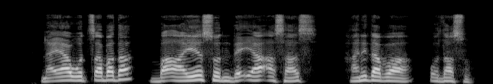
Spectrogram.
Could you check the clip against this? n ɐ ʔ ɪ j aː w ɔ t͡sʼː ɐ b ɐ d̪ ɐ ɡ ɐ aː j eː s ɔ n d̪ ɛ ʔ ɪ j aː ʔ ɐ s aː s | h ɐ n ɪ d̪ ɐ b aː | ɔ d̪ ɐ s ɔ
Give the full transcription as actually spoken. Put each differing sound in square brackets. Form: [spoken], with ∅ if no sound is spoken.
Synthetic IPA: n ɐ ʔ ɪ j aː w ɔ t͡sʼː ɐ b ɐ d̪ ɐ [b] ɐ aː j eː s ɔ n d̪ ɛ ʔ ɪ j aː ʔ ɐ s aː s | h ɐ n ɪ d̪ ɐ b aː | ɔ d̪ ɐ s ɔ

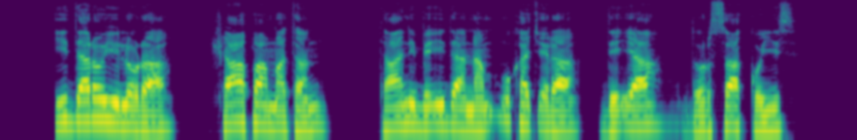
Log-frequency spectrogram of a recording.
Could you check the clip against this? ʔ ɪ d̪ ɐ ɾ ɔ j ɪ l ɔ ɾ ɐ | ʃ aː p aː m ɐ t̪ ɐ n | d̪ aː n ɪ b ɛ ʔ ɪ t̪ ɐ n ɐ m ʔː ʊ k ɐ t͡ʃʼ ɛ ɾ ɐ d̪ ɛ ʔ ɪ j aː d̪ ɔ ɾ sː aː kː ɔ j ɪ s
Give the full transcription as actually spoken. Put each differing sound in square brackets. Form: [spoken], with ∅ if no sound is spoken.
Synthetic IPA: ʔ ɪ d̪ ɐ ɾ ɔ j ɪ l ɔ ɾ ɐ | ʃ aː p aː m ɐ t̪ ɐ n | [t̪] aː n ɪ b ɛ ʔ ɪ [d̪] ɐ n ɐ m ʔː ʊ k ɐ t͡ʃʼ ɛ ɾ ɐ d̪ ɛ ʔ ɪ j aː d̪ ɔ ɾ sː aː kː ɔ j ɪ s

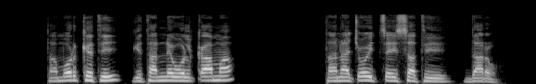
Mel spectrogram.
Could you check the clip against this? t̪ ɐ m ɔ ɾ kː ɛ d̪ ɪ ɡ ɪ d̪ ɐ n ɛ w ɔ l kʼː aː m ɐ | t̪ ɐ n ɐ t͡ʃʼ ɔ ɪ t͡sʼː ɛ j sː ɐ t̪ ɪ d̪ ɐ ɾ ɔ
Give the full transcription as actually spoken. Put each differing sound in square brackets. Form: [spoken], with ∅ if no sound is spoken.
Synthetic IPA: t̪ ɐ m ɔ ɾ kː ɛ [t̪] ɪ ɡ ɪ [t̪] ɐ [nː] ɛ w ɔ l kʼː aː m ɐ | t̪ ɐ n ɐ t͡ʃʼ ɔ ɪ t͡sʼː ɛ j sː ɐ t̪ ɪ d̪ ɐ ɾ ɔ

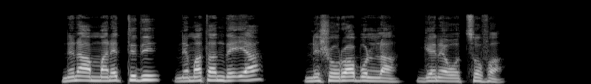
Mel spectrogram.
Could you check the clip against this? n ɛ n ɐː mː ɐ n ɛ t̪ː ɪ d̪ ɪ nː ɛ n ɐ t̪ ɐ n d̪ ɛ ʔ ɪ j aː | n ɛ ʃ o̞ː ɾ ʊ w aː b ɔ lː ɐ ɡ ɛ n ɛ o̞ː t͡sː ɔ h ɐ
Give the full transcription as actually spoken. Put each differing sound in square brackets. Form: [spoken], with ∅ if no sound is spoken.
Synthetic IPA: n ɛ n ɐː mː ɐ n ɛ t̪ː ɪ d̪ ɪ [n] ɛ [m] ɐ t̪ ɐ n d̪ ɛ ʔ ɪ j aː | n ɛ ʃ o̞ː ɾ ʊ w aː b ɔ lː ɐ ɡ ɛ n ɛ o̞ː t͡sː ɔ [f] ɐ

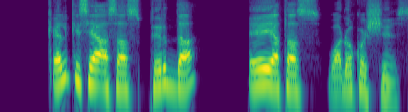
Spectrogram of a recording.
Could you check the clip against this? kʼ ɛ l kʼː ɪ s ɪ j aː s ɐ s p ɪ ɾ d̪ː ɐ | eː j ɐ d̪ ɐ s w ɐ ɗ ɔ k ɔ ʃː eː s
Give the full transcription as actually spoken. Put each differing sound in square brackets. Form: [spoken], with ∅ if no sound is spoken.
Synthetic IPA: kʼ ɛ l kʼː ɪ s ɪ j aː s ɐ s p ɪ ɾ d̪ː ɐ | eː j ɐ [t̪] ɐ s w ɐ ɗ ɔ k ɔ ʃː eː s

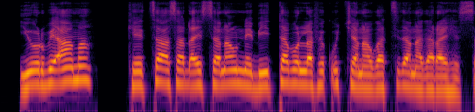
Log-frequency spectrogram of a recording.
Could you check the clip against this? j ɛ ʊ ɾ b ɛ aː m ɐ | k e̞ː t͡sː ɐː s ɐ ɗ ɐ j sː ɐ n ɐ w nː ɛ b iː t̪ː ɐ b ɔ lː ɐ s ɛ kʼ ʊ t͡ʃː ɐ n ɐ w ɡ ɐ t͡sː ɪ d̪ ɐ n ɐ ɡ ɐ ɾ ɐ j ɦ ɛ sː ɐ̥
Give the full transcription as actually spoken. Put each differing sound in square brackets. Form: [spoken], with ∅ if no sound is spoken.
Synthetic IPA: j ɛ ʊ ɾ b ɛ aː m ɐ | k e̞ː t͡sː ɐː s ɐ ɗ ɐ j sː ɐ n ɐ w nː ɛ b iː t̪ː ɐ b ɔ lː ɐ [f] ɛ kʼ ʊ t͡ʃː ɐ n ɐ w ɡ ɐ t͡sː ɪ d̪ ɐ n ɐ ɡ ɐ ɾ ɐ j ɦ ɛ sː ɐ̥

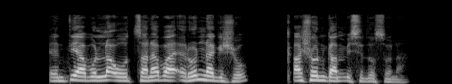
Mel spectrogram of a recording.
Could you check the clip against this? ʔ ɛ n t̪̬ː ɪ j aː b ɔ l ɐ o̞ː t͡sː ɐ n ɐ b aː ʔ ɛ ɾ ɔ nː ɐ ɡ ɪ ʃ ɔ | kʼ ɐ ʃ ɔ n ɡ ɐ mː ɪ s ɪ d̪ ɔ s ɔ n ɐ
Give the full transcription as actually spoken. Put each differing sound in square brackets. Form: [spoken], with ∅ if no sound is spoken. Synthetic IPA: ʔ ɛ n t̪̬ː ɪ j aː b ɔ [lː] ɐ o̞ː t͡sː ɐ n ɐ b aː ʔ ɛ ɾ ɔ nː ɐ ɡ ɪ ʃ ɔ | kʼ ɐ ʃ ɔ n ɡ ɐ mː ɪ s ɪ d̪ ɔ s ɔ n ɐ

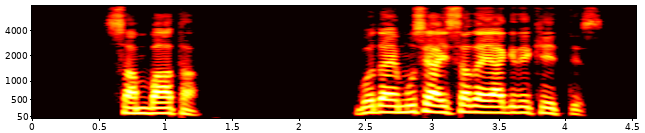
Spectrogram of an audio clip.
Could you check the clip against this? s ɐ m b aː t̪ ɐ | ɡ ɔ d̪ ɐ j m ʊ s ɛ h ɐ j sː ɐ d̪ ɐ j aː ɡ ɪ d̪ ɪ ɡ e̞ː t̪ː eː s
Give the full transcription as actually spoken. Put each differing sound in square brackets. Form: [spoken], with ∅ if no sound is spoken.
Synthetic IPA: s ɐ m b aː t̪ ɐ | ɡ ɔ d̪ ɐ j m ʊ s ɛ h ɐ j sː ɐ d̪ ɐ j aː ɡ ɪ d̪ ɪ [k] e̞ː t̪ː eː s

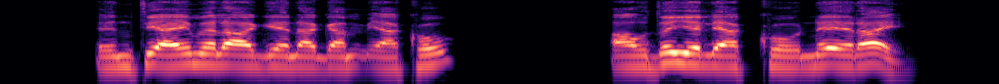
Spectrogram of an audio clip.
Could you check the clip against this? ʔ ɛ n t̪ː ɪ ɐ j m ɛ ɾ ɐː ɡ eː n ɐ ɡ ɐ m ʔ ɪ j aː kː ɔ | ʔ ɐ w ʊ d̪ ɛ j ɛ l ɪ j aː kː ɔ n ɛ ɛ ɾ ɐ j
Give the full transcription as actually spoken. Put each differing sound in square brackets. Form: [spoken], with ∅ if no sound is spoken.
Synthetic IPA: ʔ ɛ n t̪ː ɪ ɐ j m ɛ [l] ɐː ɡ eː n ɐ ɡ ɐ m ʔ ɪ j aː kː ɔ | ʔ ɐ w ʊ d̪ ɛ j ɛ l ɪ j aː kː ɔ n ɛ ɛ ɾ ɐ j

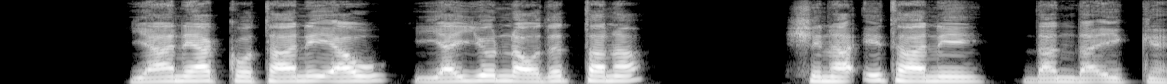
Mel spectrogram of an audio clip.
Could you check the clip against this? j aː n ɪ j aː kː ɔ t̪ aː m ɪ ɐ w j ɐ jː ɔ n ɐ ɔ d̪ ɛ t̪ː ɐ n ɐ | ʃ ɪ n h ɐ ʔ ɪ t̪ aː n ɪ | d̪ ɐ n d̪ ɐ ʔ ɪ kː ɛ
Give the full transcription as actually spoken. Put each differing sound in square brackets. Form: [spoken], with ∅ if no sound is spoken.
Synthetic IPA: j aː n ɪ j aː kː ɔ t̪ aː [n] ɪ ɐ w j ɐ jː ɔ [nː] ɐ ɔ d̪ ɛ t̪ː ɐ n ɐ | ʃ ɪ n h ɐ ʔ ɪ t̪ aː n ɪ | d̪ ɐ n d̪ ɐ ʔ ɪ kː ɛ

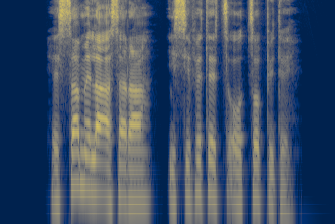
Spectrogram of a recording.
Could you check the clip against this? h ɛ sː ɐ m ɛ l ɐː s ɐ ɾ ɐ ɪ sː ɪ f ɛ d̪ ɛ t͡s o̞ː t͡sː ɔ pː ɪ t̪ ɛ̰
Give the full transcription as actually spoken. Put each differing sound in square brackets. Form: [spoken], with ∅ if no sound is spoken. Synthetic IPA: h ɛ sː ɐ m ɛ l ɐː s ɐ ɾ ɐ ɪ sː ɪ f ɛ [t̪] ɛ t͡s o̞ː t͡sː ɔ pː ɪ t̪ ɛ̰

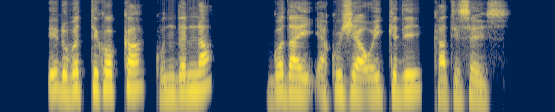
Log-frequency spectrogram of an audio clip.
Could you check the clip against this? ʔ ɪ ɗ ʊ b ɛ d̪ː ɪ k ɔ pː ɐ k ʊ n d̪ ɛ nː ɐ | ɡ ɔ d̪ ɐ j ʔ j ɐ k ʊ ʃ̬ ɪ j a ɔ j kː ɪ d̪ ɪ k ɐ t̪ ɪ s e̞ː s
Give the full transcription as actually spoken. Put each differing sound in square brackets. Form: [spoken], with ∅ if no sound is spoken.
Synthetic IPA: ʔ ɪ ɗ ʊ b ɛ [t̪ː] ɪ k ɔ [kː] ɐ k ʊ n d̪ ɛ nː ɐ | ɡ ɔ d̪ ɐ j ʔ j ɐ k ʊ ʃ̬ ɪ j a ɔ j kː ɪ d̪ ɪ k ɐ t̪ ɪ s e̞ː s

